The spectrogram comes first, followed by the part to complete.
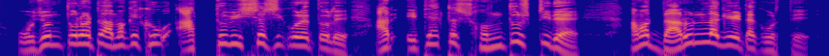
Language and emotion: Bengali, happy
